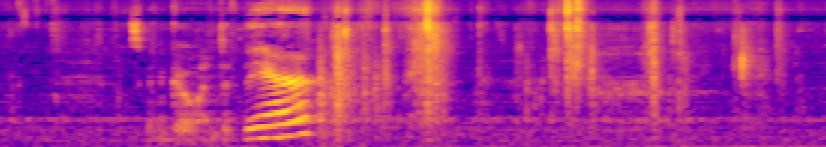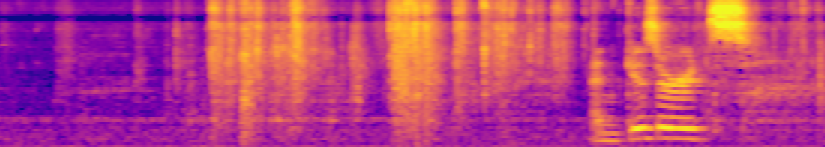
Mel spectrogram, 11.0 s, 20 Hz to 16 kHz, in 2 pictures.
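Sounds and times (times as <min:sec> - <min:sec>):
plastic bag crinkling: 0:01.8 - 0:05.4, 0:06.6 - 0:11.0.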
